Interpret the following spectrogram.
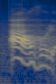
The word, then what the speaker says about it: árvore: contar sílaba tônica também assim como aqui ó árvore a sílaba tônica é a última não né é a penúltima também não é a antepenúltima sim então a posição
